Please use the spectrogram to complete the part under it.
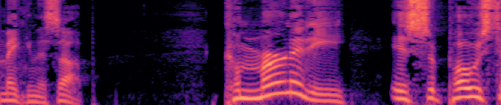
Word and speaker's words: Comirnaty: It's called Comirnaty, right? Apparently, that's the right way to pronounce the new brand name of the BioNTech Pfizer-like vaccine, right?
